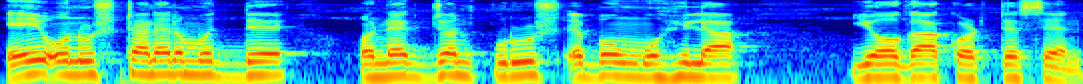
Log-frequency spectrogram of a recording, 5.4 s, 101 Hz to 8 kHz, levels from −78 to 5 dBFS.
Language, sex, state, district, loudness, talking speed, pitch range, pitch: Bengali, male, Assam, Hailakandi, -15 LUFS, 100 wpm, 145-165 Hz, 155 Hz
